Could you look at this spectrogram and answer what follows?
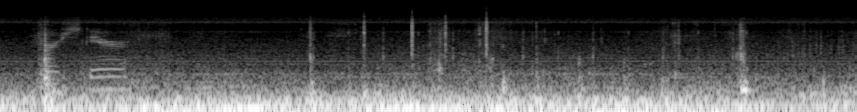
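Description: Manual-transmission car idling and creeping at low speed in a parking lot, a steady close low engine rumble throughout, with someone speaking briefly over it.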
